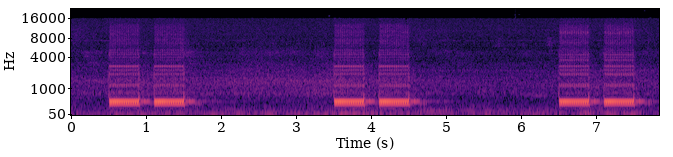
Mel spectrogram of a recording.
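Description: A phone ringback tone on a call placed by the Ratchet Radio TV show purrs in three double bursts, each pair of short buzzy tones repeating about every three seconds over a faint background hiss. Nobody speaks.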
